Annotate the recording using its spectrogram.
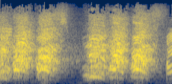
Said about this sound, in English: Now, if this were Extreme Makeover College Edition, this is when people would start shouting.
